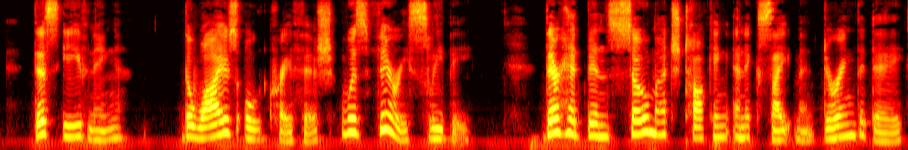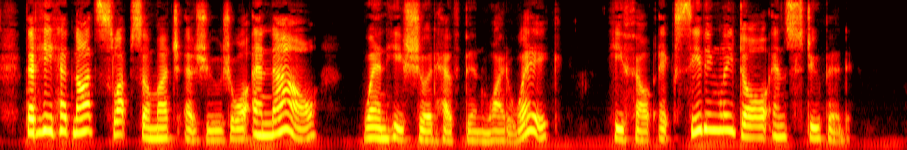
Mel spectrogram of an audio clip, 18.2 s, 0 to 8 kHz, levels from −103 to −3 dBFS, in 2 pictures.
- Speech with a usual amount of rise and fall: No, wide, 7.3 semitones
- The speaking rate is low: No, average, 145 wpm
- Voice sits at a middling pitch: Yes, medium, 175 Hz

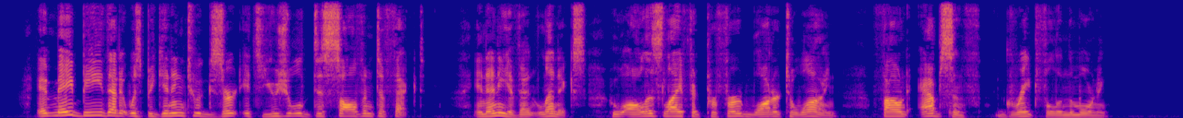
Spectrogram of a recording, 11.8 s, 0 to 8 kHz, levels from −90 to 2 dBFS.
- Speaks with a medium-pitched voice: Yes, medium, 155 Hz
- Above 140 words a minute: Yes, average, 160 wpm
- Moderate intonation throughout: Yes, average, 4.2 semitones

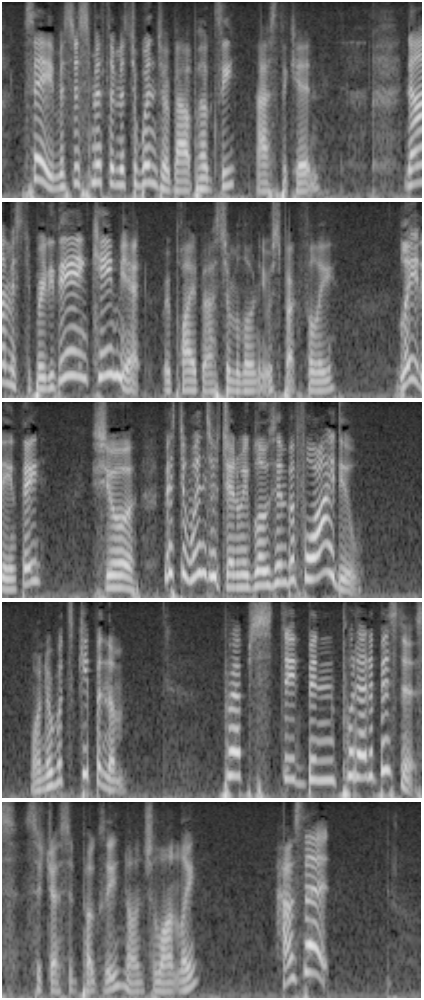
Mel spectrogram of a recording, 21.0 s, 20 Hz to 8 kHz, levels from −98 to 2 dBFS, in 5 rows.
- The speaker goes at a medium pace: Yes, average, 145 wpm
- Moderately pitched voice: No, high, 245 Hz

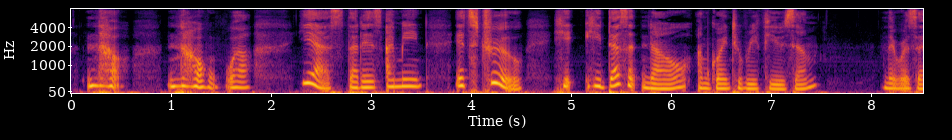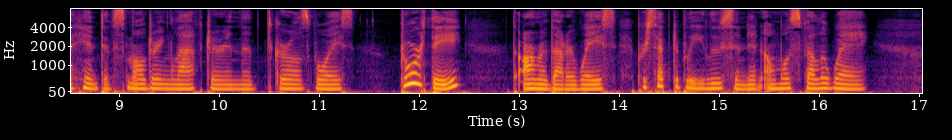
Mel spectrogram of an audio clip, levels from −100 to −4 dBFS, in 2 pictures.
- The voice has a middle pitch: Yes, medium, 175 Hz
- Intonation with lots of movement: Yes, wide, 6.5 semitones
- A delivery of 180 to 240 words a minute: No, average, 155 wpm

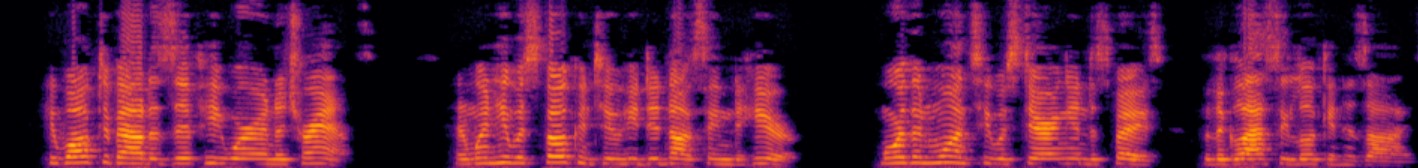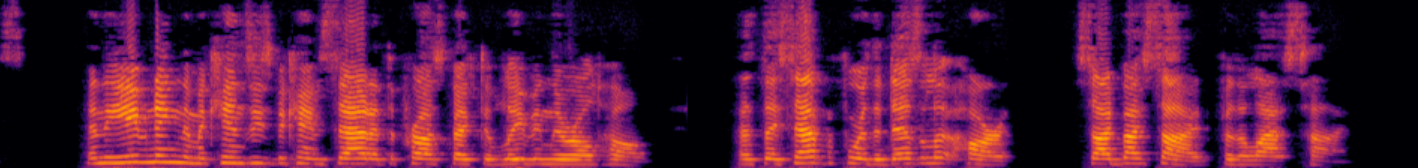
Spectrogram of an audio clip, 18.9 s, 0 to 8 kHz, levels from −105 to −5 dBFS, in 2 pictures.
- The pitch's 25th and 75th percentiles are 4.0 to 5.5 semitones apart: No, average, 2.7 semitones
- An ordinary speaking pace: No, fast, 215 wpm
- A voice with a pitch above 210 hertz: Yes, high, 235 Hz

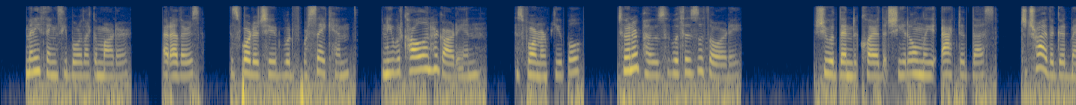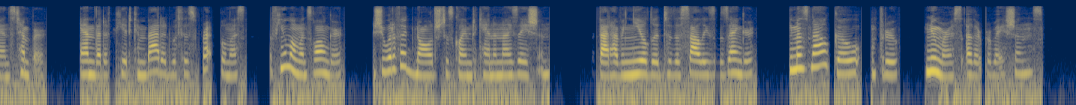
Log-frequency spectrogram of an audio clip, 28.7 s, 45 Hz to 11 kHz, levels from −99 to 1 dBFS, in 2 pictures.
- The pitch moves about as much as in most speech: No, narrow, 2.3 semitones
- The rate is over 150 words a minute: Yes, average, 175 wpm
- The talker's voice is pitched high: Yes, high, 225 Hz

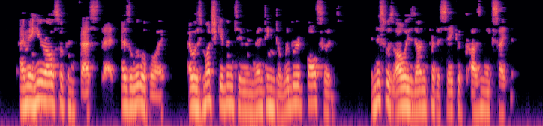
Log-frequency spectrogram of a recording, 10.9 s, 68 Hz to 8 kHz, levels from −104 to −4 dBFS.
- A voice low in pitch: No, medium, 145 Hz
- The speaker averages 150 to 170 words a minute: Yes, average, 160 wpm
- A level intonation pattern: No, average, 3.9 semitones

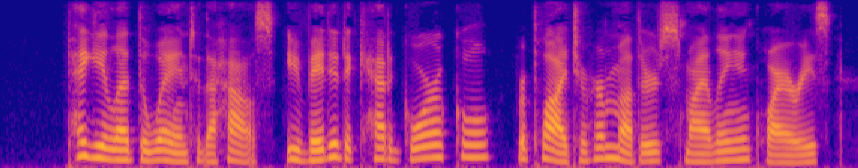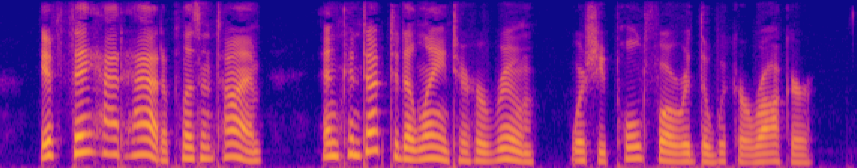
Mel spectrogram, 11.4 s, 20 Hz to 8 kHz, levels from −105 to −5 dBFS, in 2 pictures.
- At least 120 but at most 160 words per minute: No, average, 190 wpm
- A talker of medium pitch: Yes, medium, 175 Hz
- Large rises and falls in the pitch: Yes, wide, 6.1 semitones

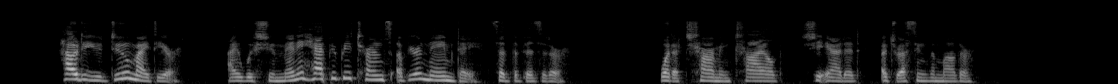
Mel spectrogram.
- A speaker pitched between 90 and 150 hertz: No, medium, 165 Hz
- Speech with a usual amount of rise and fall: No, wide, 5.9 semitones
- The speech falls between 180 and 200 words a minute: No, average, 150 wpm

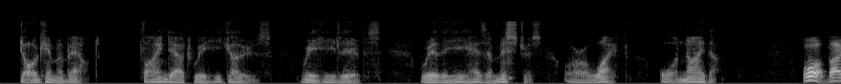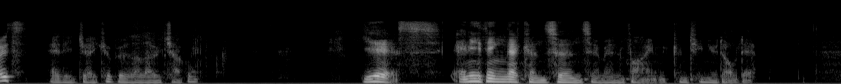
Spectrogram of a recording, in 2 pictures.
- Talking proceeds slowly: Yes, slow, 130 wpm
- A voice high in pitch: No, low, 100 Hz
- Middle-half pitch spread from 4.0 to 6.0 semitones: No, average, 3.5 semitones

